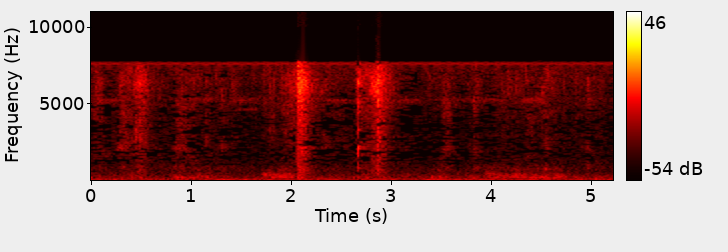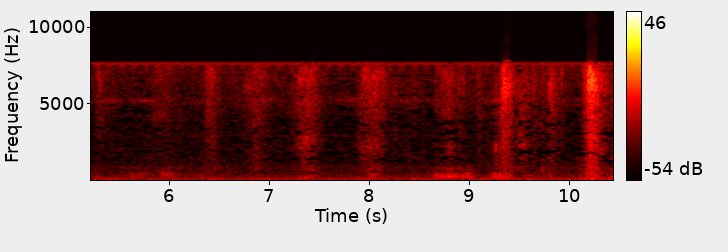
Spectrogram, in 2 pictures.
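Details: Two Chihuahuas, Happy and Sammi, wrestling indoors and growling as they play; low, rough harmonic growls come in short bursts between sharp clicks and scuffling, with a steady low hum behind.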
